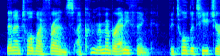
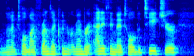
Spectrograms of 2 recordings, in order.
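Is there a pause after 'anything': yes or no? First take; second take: yes; no. First: There is a pause after anything. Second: It runs on with no pause after anything.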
